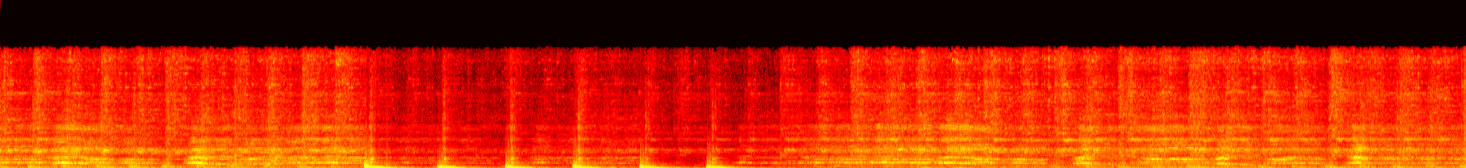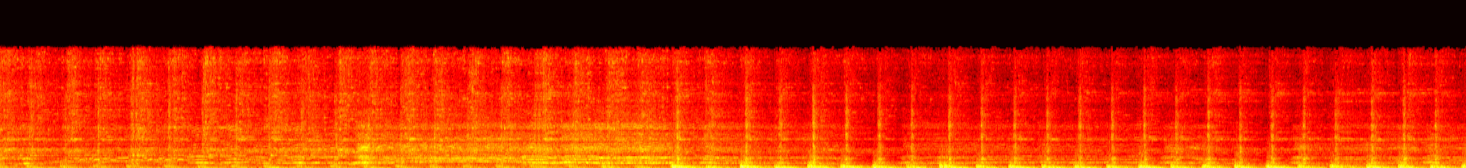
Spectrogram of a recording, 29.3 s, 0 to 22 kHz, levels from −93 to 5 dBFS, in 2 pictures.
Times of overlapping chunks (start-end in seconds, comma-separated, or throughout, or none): 3.86-3.91, 7.91-7.95, 11.95-12.00, 20.04-20.08, 24.08-24.13, 28.13-28.17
